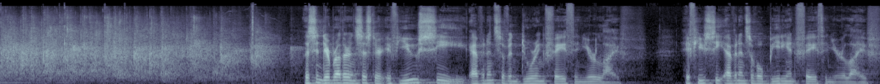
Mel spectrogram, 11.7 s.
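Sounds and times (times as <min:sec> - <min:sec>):
audience applause: 0:00.0 - 0:04.2
speech: 0:04.0 - 0:08.4, 0:09.2 - 0:11.7.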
